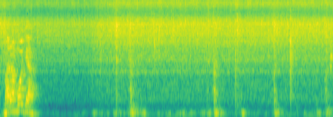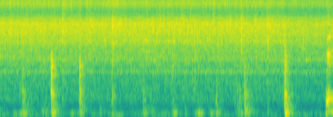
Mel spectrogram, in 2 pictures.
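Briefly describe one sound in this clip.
A knife taps on a cutting board as food is chopped.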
